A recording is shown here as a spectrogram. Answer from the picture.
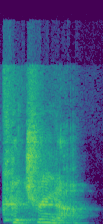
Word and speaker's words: Caitriona: But the thing is, her name is spelled Caitriona, and it's pronounced Katrina.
